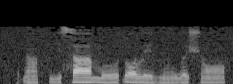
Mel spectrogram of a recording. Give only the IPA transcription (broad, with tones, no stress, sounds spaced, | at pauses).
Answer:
ɗ ã˨ f i˨˦ s aː˦ m oː˨˦ ɗ ɔ˦ l e˨ v ũ˨ w ə˧ ʃ ɔ̃˦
